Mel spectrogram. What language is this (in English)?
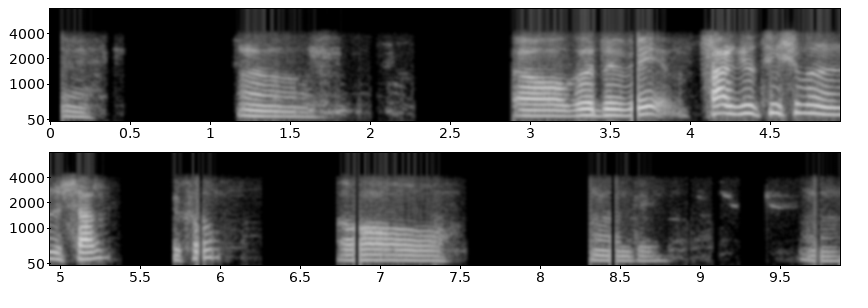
Bodo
